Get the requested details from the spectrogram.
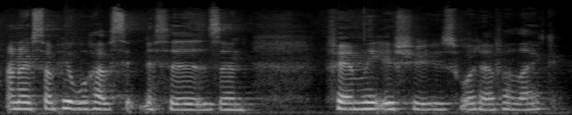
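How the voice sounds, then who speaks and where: A woman's voice: mid-range voice, little pitch movement, normal speed, a little mellow. A woman giving a casual spoken religious teaching, hesitant, with many fillers and restarts.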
